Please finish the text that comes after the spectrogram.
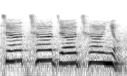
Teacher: তো জিওভাটা তালুতে স্পর্শ করে আমাদের তালব্য বর্ণগুলো উচ্চারণ করতে হয়।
